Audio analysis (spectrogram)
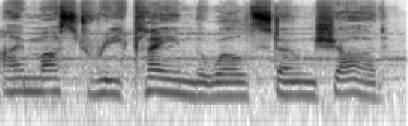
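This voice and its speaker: A woman's voice: lowish voice, steady tone, slow, over music. A woman voicing a determined, grim necromancer adventurer in a fantasy game, speaking formally and with earnest restraint. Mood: grim resolve. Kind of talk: fantasy video game acting.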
